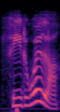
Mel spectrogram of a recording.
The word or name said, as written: ciruela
